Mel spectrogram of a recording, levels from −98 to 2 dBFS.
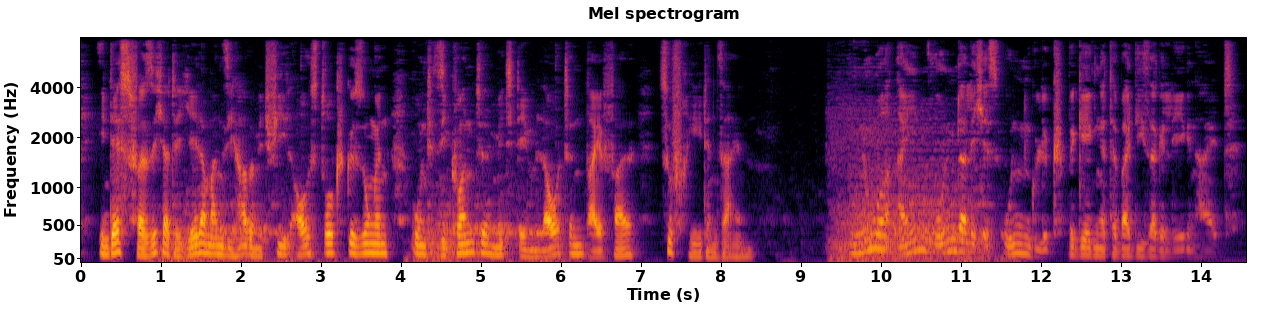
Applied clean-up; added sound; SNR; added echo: classical method log-MMSE.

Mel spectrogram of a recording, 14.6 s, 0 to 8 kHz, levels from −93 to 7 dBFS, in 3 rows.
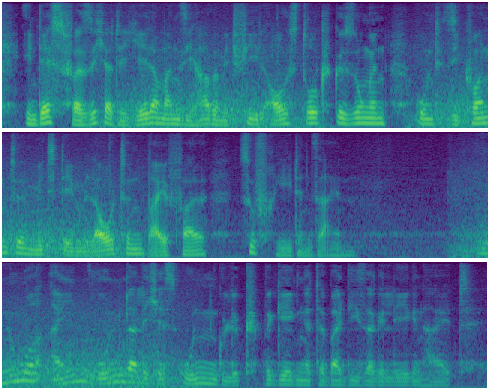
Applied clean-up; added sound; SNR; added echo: none; Car; 9 dB; none.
